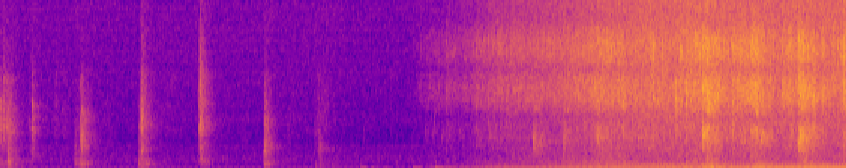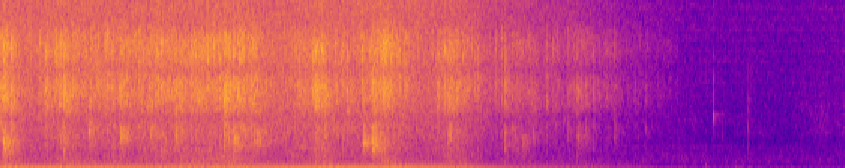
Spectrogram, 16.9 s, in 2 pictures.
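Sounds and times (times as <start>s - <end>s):
running shower water: 4.2s - 15.1s.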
